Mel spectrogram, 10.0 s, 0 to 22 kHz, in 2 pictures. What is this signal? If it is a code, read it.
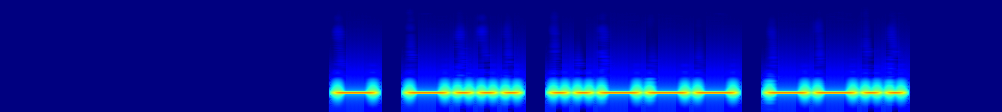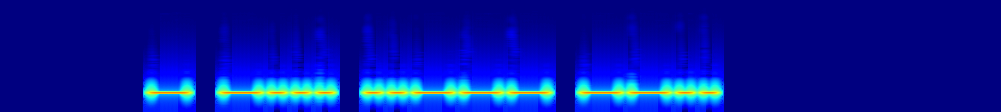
Morse code, heard as a keyed tone, about 20 wpm, 700 Hz. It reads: TB2Z TB2Z
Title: DXCC-100 Call Signs - 4 Characters - Repeated 2x - 20wpm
